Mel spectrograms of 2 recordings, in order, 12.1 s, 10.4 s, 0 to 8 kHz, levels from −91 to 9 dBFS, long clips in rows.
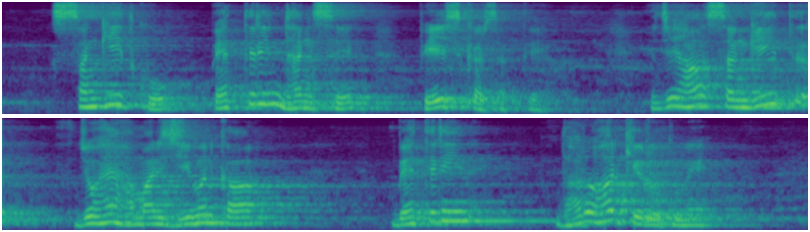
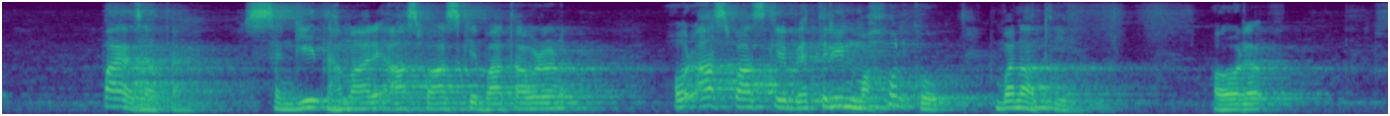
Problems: constant background noise, continuous background conversations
